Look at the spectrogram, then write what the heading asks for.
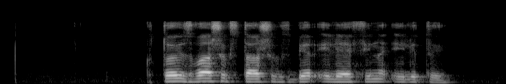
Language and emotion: Russian, neutral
